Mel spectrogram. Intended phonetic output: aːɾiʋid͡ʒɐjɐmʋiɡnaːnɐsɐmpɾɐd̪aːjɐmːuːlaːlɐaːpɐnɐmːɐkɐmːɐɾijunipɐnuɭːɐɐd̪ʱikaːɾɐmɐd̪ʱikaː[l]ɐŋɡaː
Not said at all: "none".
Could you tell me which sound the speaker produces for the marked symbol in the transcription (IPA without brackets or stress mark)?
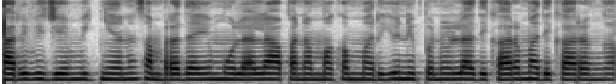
ɾ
